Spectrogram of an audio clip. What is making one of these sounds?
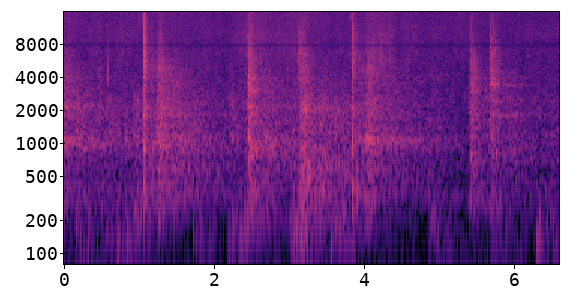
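Tennis balls are struck with rackets, echoing in a large indoor hall.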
